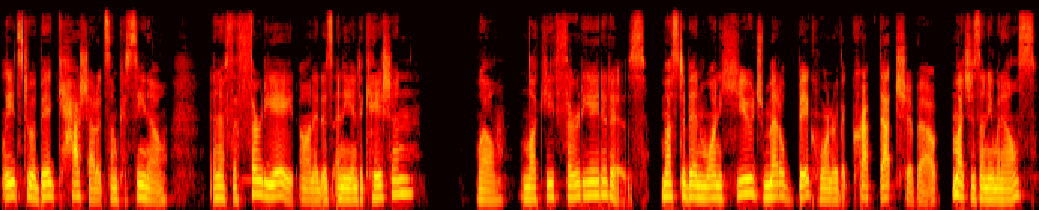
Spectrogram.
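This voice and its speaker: A tough, foul-mouthed wasteland trader woman for a video game. Her voice sits low, and she talks bluntly with wry, cynical salt. The recording is close and dry, with no room sound. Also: unhurried, no room sound. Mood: sardonic. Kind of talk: video game character dialogue.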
